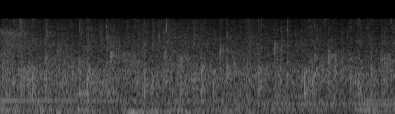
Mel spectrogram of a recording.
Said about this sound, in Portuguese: Você pode aplaudir bem forte o Senhor aí.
